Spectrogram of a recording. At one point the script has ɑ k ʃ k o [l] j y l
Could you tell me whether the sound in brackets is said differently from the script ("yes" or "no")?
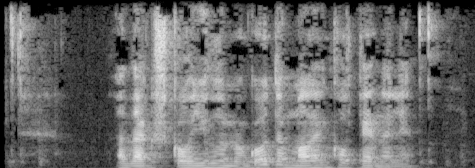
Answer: no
